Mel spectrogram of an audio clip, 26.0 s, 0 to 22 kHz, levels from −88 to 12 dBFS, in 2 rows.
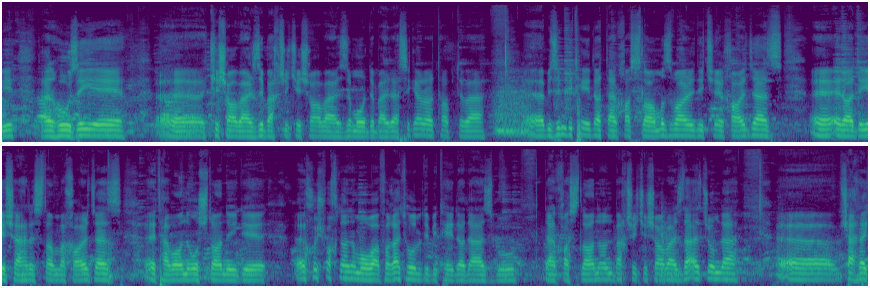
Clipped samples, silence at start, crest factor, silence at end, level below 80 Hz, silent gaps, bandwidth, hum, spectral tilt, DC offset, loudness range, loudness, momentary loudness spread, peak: under 0.1%; 0 s; 18 dB; 0 s; -52 dBFS; none; over 20 kHz; none; -5 dB/octave; under 0.1%; 4 LU; -23 LUFS; 10 LU; -6 dBFS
